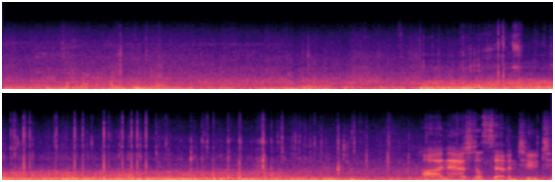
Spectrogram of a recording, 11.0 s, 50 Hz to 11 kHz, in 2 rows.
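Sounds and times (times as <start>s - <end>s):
car road and engine rumble: 0.0s - 11.0s
sharp clicks and ticks: 4.2s - 10.4s.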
